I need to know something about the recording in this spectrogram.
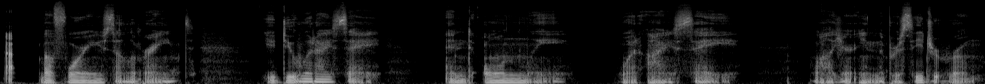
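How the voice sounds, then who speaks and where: A man's voice: low-pitched, slow pace, creaky, husky, full character voice. A man playing an unhinged, bossy scientist who teases and condescends in a sardonic ASMR roleplay. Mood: weary, bossy. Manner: sardonic, teasing, condescending, with frequent sighs.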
